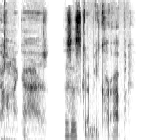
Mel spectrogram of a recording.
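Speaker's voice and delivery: soft, unvoiced, dreading whisper. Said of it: "And I'm like".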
